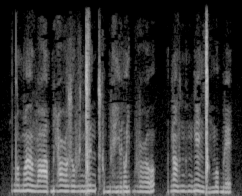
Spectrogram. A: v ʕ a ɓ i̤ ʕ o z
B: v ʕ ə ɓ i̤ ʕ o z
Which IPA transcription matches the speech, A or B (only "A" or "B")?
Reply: A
